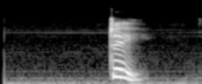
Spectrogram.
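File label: "Zhei", chinese syllable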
